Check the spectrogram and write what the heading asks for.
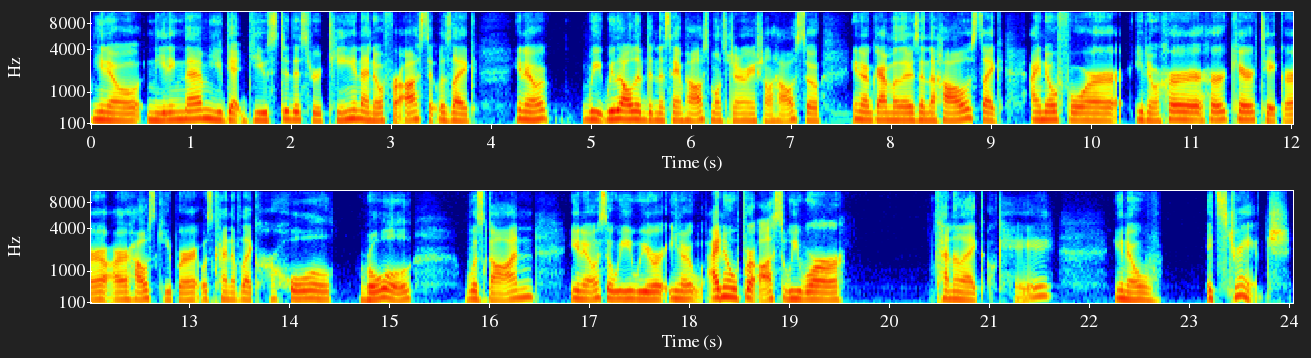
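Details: Adult woman who self-identifies as a person who stutters, recorded speaking in a real interview; stuttering.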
